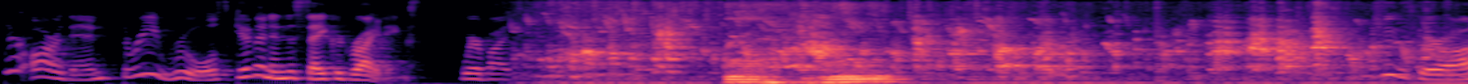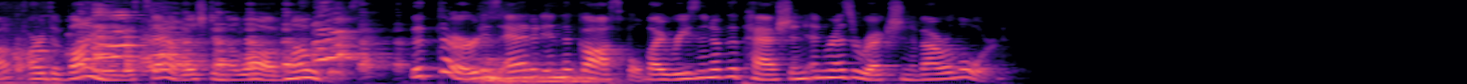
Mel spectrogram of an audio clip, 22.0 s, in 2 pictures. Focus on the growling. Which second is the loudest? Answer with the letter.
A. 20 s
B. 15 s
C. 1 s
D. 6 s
D.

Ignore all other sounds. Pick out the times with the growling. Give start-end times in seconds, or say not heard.
5.4-6.7, 14.4-15.6.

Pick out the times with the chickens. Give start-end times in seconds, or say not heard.
3.8-14.1.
